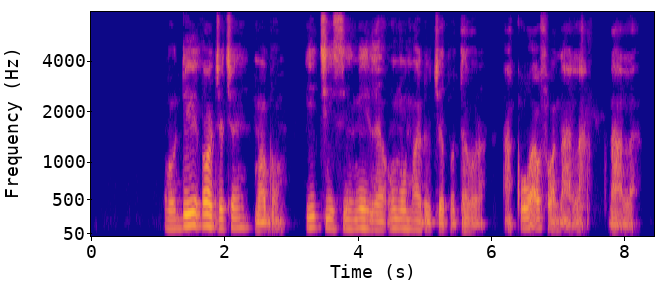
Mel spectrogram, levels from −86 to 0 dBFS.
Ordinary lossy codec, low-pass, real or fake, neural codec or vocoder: none; none; fake; codec, 16 kHz, 2 kbps, FreqCodec, larger model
